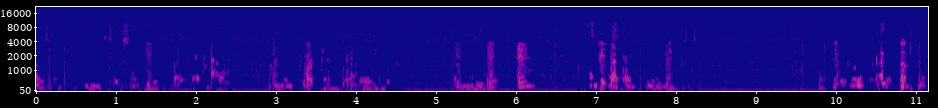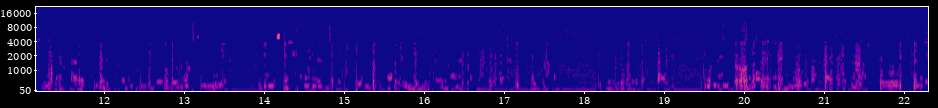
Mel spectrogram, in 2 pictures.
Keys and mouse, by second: 0.4-2.3 middle drag, 2.1 a, 2.4 b, 3.0 b, 3.8 middle click, 4.6 click, 5.6 Tab, 6.1 click, 9.4-11.0 drag, 14.4 Tab, 14.9 ctrl+r, 16.4-17.8 middle drag, 18.0 middle click, 18.6 ctrl+z, 20.4-22.3 drag.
